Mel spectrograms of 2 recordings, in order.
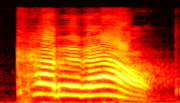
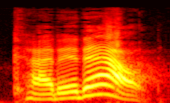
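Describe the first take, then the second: First: The phrase is said in an angry tone. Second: The phrase is said in a calm tone. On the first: "Now say it with an angry tone" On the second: "So basically what you're saying is cut it out"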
